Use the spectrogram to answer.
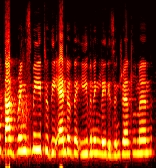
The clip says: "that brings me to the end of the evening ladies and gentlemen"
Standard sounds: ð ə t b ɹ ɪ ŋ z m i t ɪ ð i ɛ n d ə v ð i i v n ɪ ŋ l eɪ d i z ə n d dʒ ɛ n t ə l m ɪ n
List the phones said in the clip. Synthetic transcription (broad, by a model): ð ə t b ɹ ɪ ŋ z m i t ɪ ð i ɛ n d ə v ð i i v n ɪ ŋ l eɪ d i z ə n dʒ ɛ n t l m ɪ n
